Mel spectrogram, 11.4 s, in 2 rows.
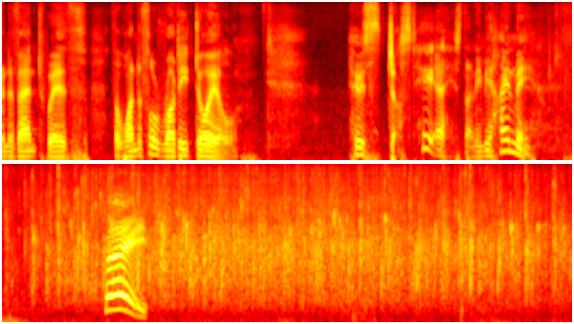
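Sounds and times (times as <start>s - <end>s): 
speech: 0.0s - 2.9s, 3.5s - 5.6s, 6.7s - 7.4s
audience applause welcoming author Roddy Doyle at the Edinburgh International Book Festival: 5.5s - 11.3s.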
